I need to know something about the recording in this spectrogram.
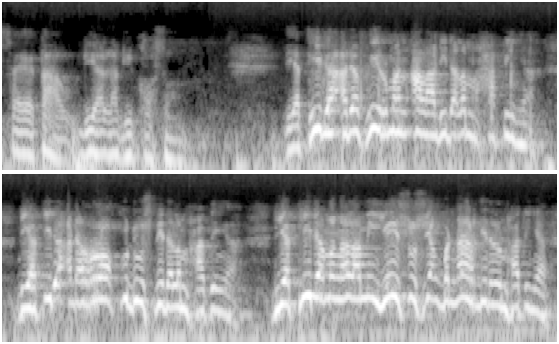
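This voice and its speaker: High-voiced preacher telling stories. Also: male voice, animated, normal speed, lo-fi sound. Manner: storytelling, swings from hushed asides to fervent repetition. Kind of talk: sermon.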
